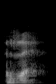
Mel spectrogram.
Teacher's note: जिन व्यंजनों का उच्चारण करते समय जीभ के ऊपर वायु लुढ़कती हुई बाहर निकलती है उसे लुंठित व्यंजन कहते हैं। और जो लुंठित व्यंजन है उसे प्रकंपित भी कहते हैं क्योंकि जिह्वा में कंपन होता है और ये एक ही है र।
